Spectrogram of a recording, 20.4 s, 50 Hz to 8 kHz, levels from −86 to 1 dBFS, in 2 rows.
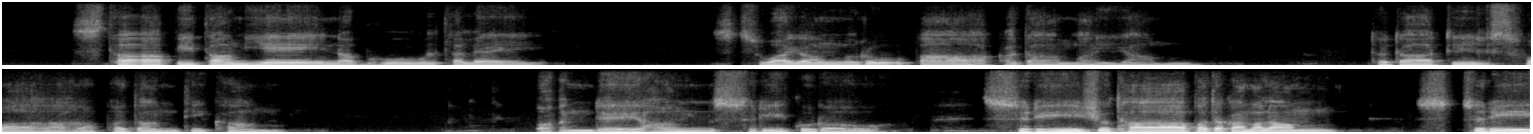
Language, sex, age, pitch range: English, male, 60-79, 140-185 Hz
